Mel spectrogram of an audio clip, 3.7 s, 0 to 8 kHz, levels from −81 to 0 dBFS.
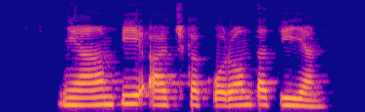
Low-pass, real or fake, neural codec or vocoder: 7.2 kHz; real; none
